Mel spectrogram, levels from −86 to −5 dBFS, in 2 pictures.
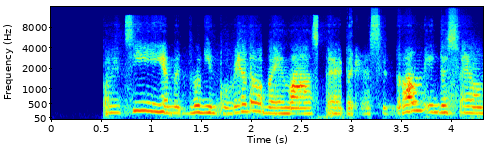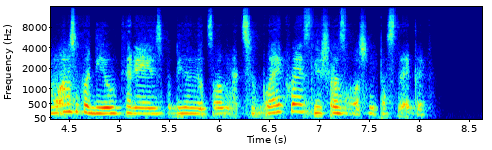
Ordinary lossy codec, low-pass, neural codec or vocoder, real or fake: Opus, 16 kbps; 14.4 kHz; codec, 44.1 kHz, 0.9 kbps, DAC; fake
